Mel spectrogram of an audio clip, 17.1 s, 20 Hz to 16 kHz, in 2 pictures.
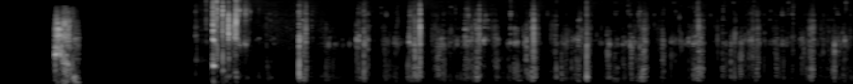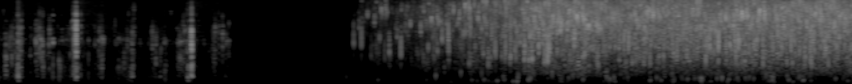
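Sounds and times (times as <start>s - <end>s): repeated crunching with crackling: 2.0s - 10.8s.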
